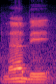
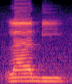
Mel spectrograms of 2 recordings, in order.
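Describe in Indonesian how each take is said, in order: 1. Vokal akhirnya terdengar seperti e pendek. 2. Vokal akhirnya adalah i yang penuh dan jelas. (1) "jangan labe" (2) "bi jangan labe"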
